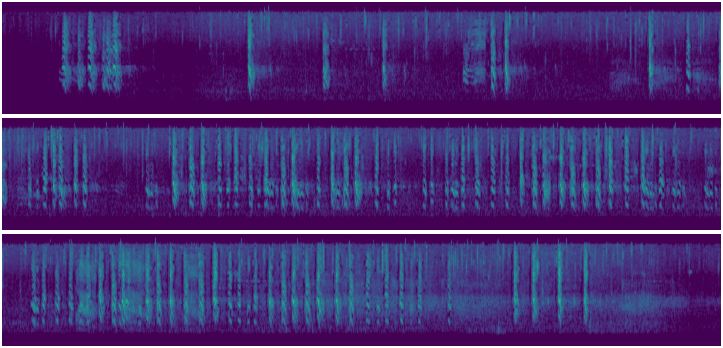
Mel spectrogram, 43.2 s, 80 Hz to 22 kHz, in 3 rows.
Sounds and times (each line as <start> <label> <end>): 29.4 Crows chattering 37.8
